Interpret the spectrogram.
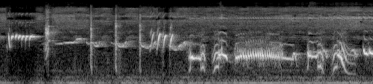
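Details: Close, loud white-rumped shama during trapping in the wild: a high sustained whistle, then tumbling varied notes, buzzy sweeps and quick chattery phrases, with sharp knocking clicks between.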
